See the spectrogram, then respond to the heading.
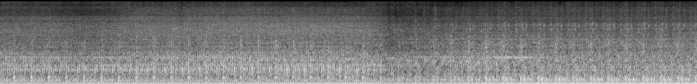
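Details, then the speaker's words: Ford F450 6.7 Powerstroke diesel, batteries trickle-charged, reported knock and heavy front oil leak: steady clatter at idle but rhythm lopes unevenly about three beats a second; sounds like a miss, no knock heard; number five injector suspected, not confirmed. "i don't hear any knocking it's just about a miss more than anything but it does have a pretty extreme engine oil leak out the front"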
